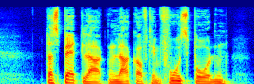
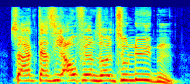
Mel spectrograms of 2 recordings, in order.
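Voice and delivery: high-pitched, worked-up demand; angry child's yell; 4 dB louder than usual. Acted. Oskar appealing to Mama while charging Jule, angry yell. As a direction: demand it like a fuming small boy.

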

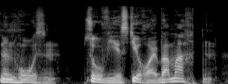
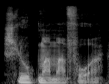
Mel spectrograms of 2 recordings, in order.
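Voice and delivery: ordinary delivery

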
